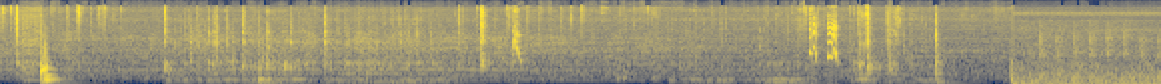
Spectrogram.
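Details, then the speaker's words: Top-load washing machine after fixing its vibration problem: a low, fairly steady hum with only occasional light knocks, running smoother instead of banging. "so it seems like it's running smoother Steve a little bit knocking but at least it's functioning right now"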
